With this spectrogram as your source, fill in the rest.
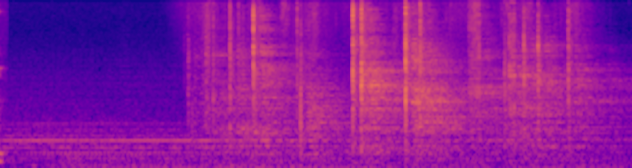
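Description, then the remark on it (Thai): Footsteps in a hallway of a house, coming toward the kitchen: a series of soft taps and thuds begin a couple of seconds in and continue at a walking pace over a steady low hum. “เสียงนั่นอีกแล้ว ไม่ผิดแน่ มันคือเสียงฝีเท้าตรงโถงทางเดินแล้วมันกำลังใกล้เข้ามาที่ห้องครัว”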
